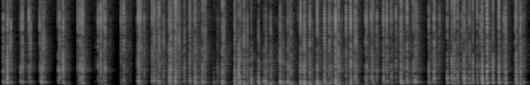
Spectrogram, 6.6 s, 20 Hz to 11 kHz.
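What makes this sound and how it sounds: Long acrylic nails tap fast on the top surface of a long, hollow, cream-coloured cardboard perfume gift box. The taps are short, dry and hollow-sounding, centred around 500 Hz with little low end. They start as spaced bursts and then run together into a dense, rapid patter.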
